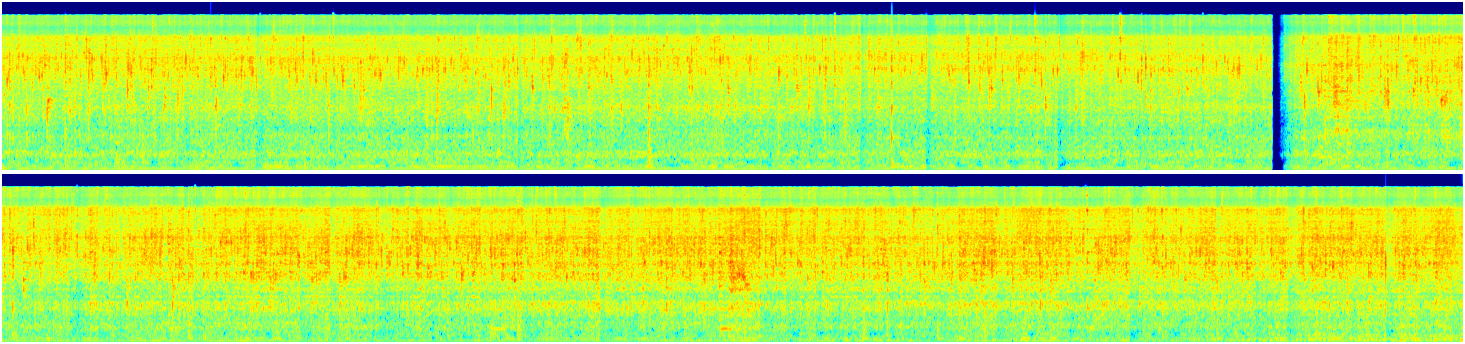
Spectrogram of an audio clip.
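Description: Masala-coated prawns and curry leaves shallow-frying in hot oil in a pan: a loud, steady sizzle full of small crackles and pops. In the second half a metal spatula stirs and scrapes the pan. The sound cuts out for an instant about halfway through.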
